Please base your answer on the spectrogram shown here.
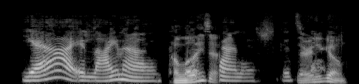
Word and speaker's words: Elayna: really appreciate it did I get to the pronunciation your first name correct yeah Elina El Spanish good Stu there you go I'm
